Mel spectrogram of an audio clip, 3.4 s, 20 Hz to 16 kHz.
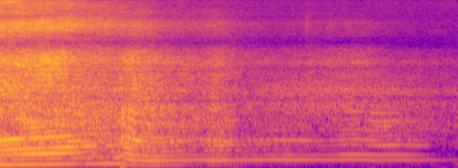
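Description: Mercedes-AMG C43 sedan engine downshifting into a hairpin corner, a sharp rev blip followed by a lower steady drone that fades as the car slows.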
